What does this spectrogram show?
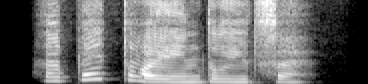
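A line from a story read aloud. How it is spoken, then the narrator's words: Snide question. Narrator (Russian): ехидно спросила Солька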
